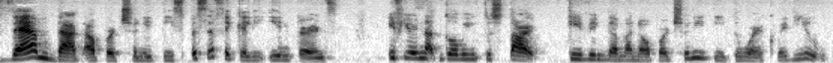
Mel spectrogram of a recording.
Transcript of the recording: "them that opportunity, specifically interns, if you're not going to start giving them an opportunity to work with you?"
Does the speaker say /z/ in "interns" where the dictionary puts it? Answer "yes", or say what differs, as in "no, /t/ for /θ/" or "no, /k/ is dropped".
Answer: no, /s/ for /z/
